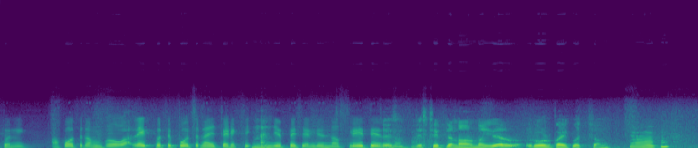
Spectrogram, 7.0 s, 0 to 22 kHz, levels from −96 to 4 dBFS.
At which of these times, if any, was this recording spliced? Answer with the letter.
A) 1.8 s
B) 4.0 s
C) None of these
B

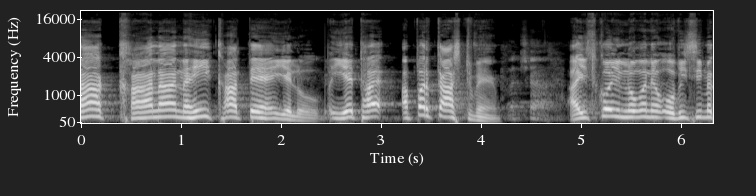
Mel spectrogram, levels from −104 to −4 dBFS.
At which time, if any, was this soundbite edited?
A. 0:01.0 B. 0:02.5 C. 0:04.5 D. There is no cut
B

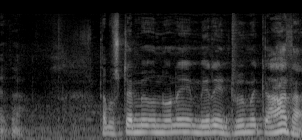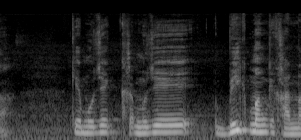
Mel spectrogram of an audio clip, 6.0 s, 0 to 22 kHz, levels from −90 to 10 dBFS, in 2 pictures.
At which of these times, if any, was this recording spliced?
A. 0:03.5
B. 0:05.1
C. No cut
A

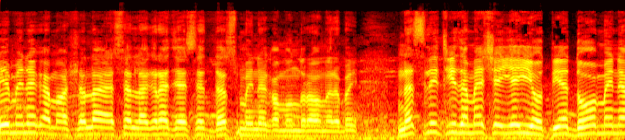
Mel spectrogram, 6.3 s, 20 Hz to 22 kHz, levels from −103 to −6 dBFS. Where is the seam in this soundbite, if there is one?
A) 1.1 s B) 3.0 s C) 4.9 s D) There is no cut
D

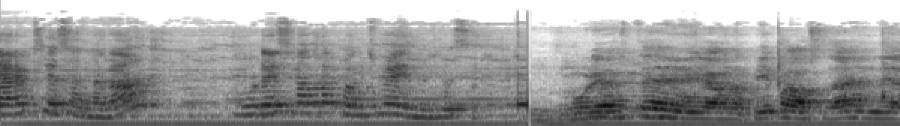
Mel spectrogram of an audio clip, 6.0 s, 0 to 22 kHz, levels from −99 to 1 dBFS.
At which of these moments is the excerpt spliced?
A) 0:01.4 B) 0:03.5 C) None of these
B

